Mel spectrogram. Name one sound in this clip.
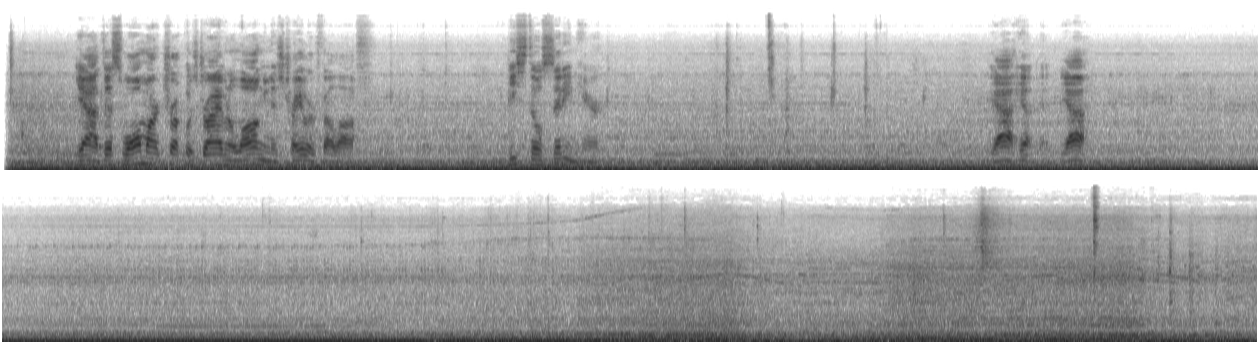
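A vehicle's engine hums steadily with road noise from inside the cab.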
